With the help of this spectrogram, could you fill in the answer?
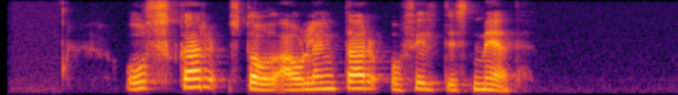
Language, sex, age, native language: Icelandic, female, 60-69, Icelandic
